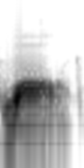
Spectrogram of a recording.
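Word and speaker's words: walk: wow yep in fact it'll sound like wall forward wall um w fifth vowel spelled a l but the l is it represents the fifth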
